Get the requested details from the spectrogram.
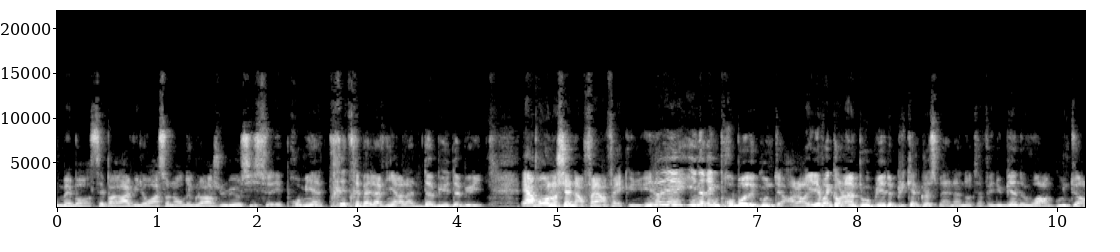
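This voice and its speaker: A husky-voiced man from France hosts a casual wrestling review. He talks in an animated way, with playful asides and quick jokes. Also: a little high. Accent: French. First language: French.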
